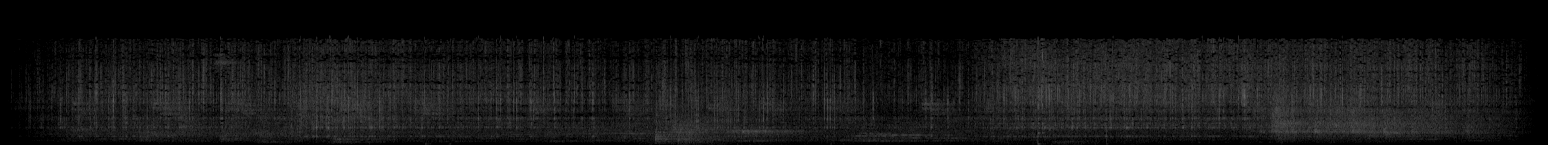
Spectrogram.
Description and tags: I used a monster energy can, which I shook and then recorded the fizz sound, which sounds really interesting and can be used for boiling pots or maybe as burning flesh.
distortion, OWI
